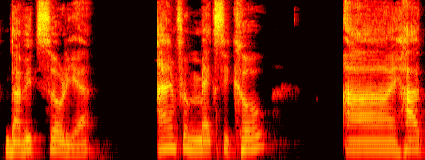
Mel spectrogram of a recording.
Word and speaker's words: David Soria: So, my name is David Soria, and my native language is pronounced David Soria.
